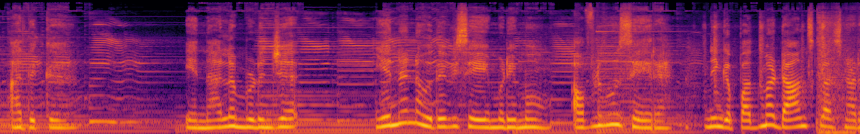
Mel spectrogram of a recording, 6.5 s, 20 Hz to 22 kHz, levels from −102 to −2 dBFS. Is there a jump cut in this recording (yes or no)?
yes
